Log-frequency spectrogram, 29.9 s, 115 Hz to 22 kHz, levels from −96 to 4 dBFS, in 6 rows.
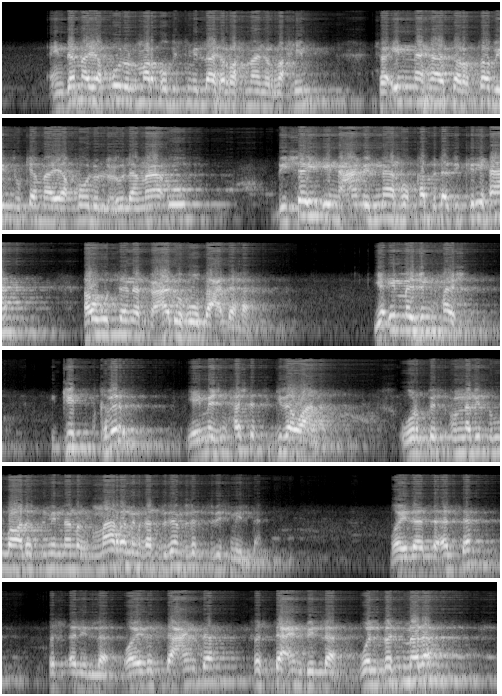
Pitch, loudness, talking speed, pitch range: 195 Hz, -14 LUFS, 95 wpm, 180-220 Hz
